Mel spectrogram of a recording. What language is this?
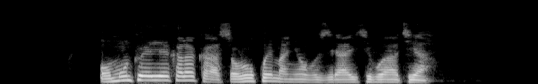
Ganda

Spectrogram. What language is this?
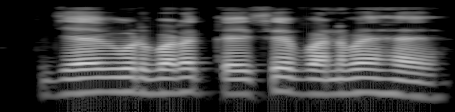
Magahi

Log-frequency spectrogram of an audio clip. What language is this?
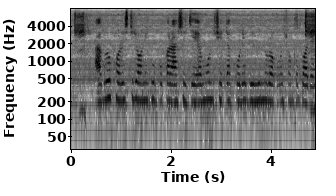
Bangla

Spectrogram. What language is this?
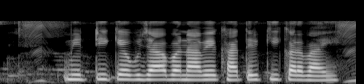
Magahi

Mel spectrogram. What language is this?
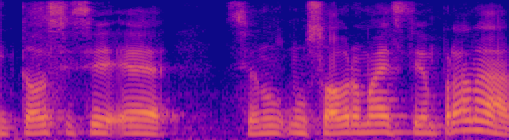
Portuguese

